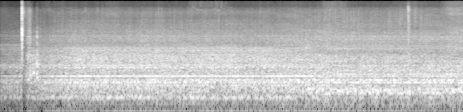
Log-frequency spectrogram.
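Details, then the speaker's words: Newly installed Polaris PBSQ pool cleaner booster pump running with the main pump on: smooth even hum, steady mid-pitched tone, no knocks or rattles; quiet, healthy running. "Now I want you guys to be able to hear how quiet this is."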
